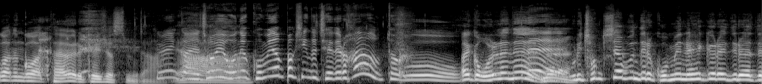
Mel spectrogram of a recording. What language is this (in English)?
Korean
